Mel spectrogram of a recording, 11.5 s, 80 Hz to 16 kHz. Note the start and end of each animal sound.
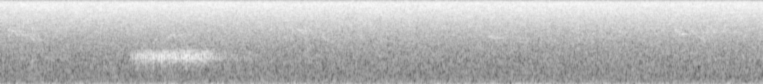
[0.00, 11.45] Blue-headed Vireo (Vireo solitarius)
[1.86, 3.39] Hairy Woodpecker (Dryobates villosus)

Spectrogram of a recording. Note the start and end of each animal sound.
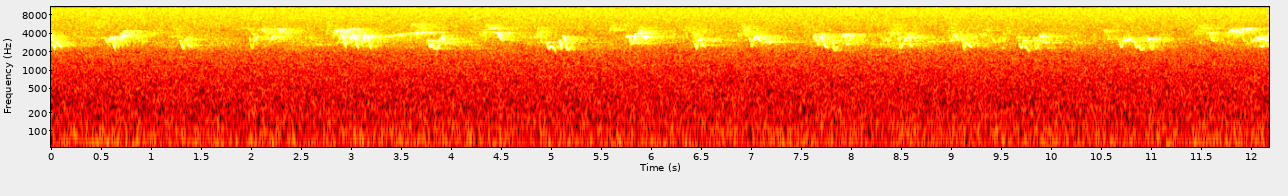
[0.00, 12.19] Red-eyed Vireo (Vireo olivaceus)
[2.69, 4.04] Eastern Wood-Pewee (Contopus virens)
[11.57, 12.19] Eastern Wood-Pewee (Contopus virens)

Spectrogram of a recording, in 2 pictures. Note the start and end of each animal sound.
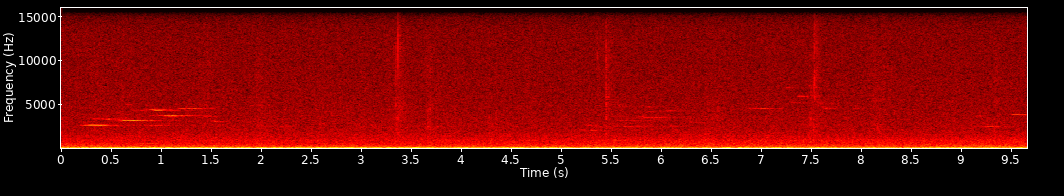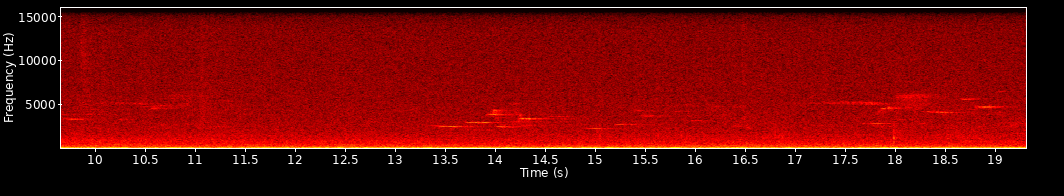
[0.00, 1.74] Hermit Thrush (Catharus guttatus)
[5.05, 6.30] Hermit Thrush (Catharus guttatus)
[6.72, 7.88] Hermit Thrush (Catharus guttatus)
[8.89, 10.04] Hermit Thrush (Catharus guttatus)
[10.65, 11.34] Black-throated Green Warbler (Setophaga virens)
[13.18, 16.20] Hermit Thrush (Catharus guttatus)
[17.03, 18.48] Black-throated Green Warbler (Setophaga virens)
[17.62, 19.13] Hermit Thrush (Catharus guttatus)

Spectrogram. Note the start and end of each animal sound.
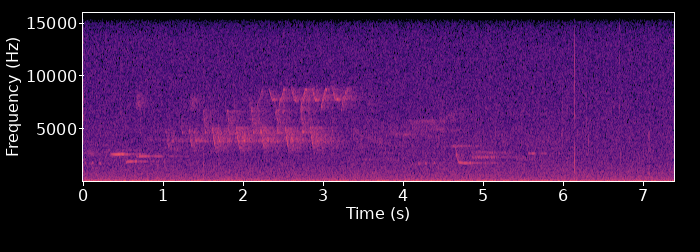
[0.00, 1.10] Wood Thrush (Hylocichla mustelina)
[0.86, 3.23] Ovenbird (Seiurus aurocapilla)
[1.95, 3.48] Black-and-white Warbler (Mniotilta varia)
[3.48, 4.87] Black-throated Blue Warbler (Setophaga caerulescens)
[4.19, 5.44] Wood Thrush (Hylocichla mustelina)

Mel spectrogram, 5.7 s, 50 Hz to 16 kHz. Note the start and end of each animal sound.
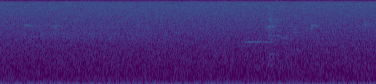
[0.31, 1.01] Red Squirrel (Tamiasciurus hudsonicus)
[0.43, 2.14] Ovenbird (Seiurus aurocapilla)
[3.58, 4.66] Hermit Thrush (Catharus guttatus)
[3.93, 5.65] Red Squirrel (Tamiasciurus hudsonicus)

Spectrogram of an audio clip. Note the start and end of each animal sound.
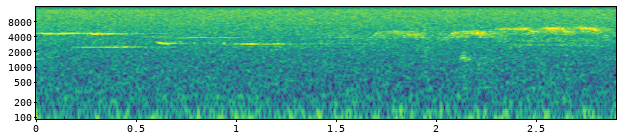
[0.14, 1.34] Hermit Thrush (Catharus guttatus)
[1.58, 2.90] Northern Parula (Setophaga americana)

